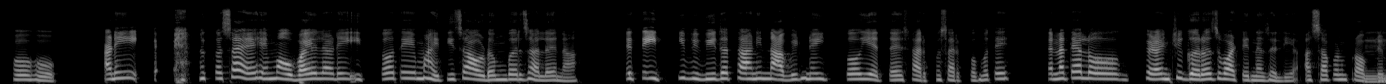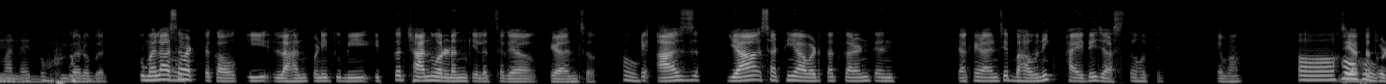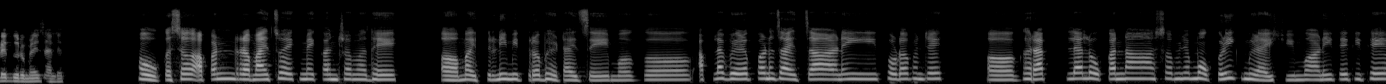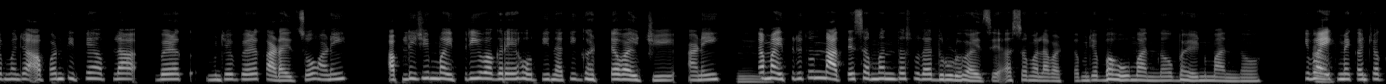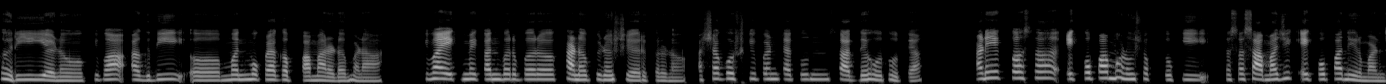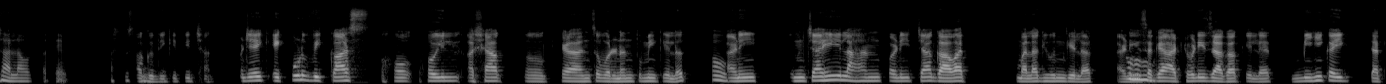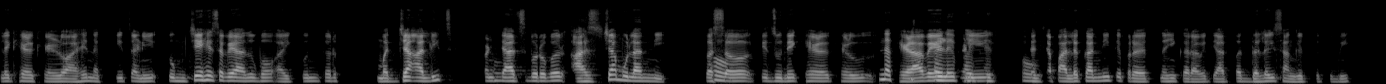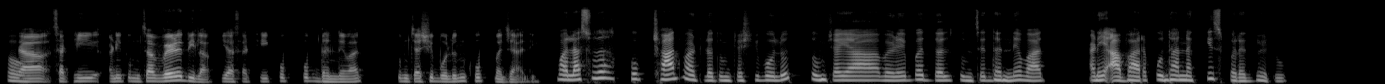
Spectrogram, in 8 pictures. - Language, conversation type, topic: Marathi, podcast, जुन्या पद्धतीचे खेळ अजून का आवडतात?
- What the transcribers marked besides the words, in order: throat clearing; other background noise; chuckle; tapping; in English: "शेअर"; laughing while speaking: "हो"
